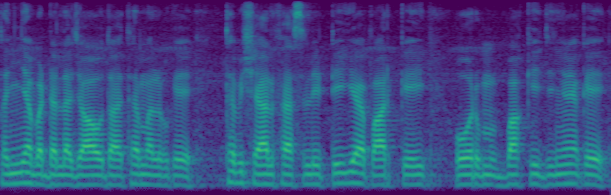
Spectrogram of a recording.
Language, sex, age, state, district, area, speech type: Dogri, male, 30-45, Jammu and Kashmir, Udhampur, rural, spontaneous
